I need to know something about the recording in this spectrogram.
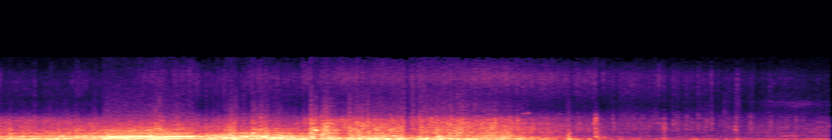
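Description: Tyres skid and crunch on loose gravel.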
